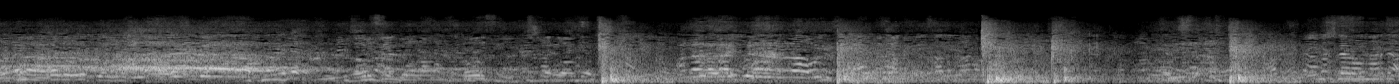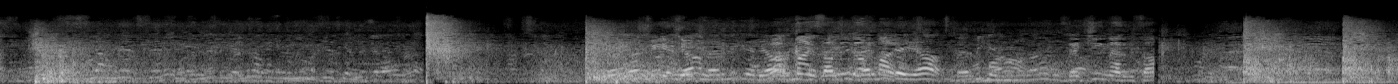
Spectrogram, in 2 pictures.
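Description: A crowd of men shouts and talks excitedly close by, outdoors.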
